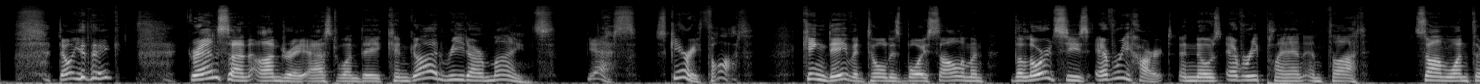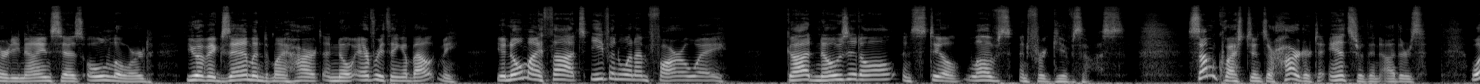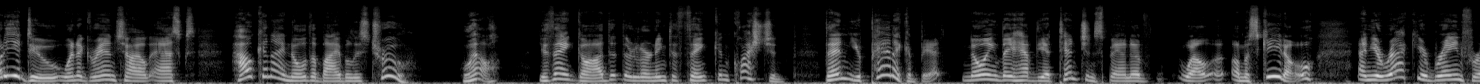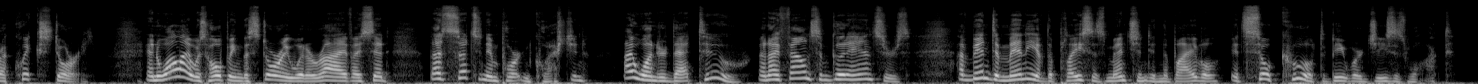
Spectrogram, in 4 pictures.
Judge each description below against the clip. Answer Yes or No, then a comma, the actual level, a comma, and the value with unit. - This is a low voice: No, medium, 175 Hz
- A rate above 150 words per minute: Yes, average, 175 wpm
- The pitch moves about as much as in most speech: No, wide, 6.0 semitones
